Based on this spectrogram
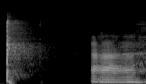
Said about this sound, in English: Actually, no, we won't start again from scratch, but I'm going to clap this so I know where it was. That was a really bad clap.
